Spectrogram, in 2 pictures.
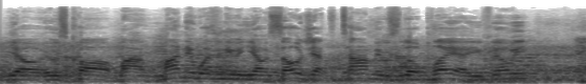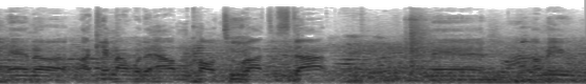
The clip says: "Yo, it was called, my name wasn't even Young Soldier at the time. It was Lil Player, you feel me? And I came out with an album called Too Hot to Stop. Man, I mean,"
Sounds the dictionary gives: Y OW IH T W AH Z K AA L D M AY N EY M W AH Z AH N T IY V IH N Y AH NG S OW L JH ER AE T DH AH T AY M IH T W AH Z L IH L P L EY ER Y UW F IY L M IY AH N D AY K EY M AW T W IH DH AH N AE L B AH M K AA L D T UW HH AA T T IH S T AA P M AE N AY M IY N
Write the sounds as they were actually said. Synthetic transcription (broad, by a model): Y OW IH T W AH Z K AA L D M AY N EY M W AH Z AH N T IY V IH N Y AH NG S OW L JH ER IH T DH AH T AY M IH T W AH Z L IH L P L EY ER Y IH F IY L M IY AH N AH AY K EY M AW T W IH DH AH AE L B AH M K AA L D T UW HH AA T T IH S T AA P M AE N AY M IY N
